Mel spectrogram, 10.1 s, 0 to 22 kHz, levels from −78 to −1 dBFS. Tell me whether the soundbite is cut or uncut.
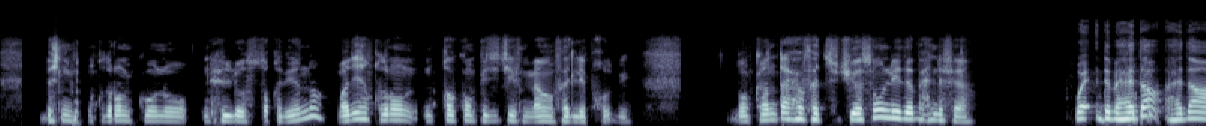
cut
